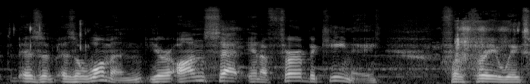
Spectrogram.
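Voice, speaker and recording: Noticeable background noise fills the clip while a man speaks very slowly. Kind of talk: casual interview.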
